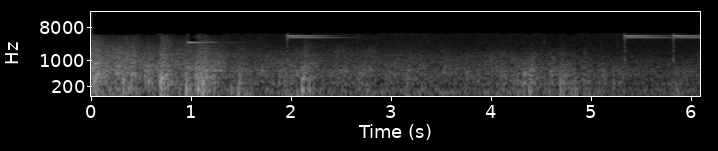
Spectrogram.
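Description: Thunder rumbling over steady rain, loudest at the start and fading away.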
